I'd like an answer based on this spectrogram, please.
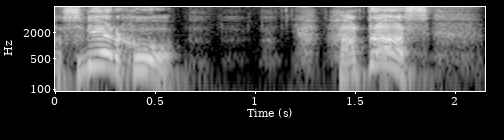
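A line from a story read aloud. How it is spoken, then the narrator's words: Yelling. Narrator (Russian): заорал я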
